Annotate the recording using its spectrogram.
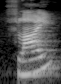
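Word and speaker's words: flew: ফ্লাই, উড়ানো, ফ্লাই, ফ্লু, ফ্লোন। এটা মারাত্মক লেভেলের ভুল করি সারা জীবনে, এটা সারা জীবনে আমরা ফ্লিউ বলে আসছি, বাট এটা হবে ফ্লু, ফ্লু।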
